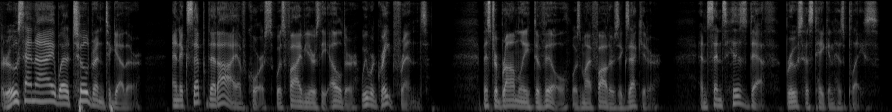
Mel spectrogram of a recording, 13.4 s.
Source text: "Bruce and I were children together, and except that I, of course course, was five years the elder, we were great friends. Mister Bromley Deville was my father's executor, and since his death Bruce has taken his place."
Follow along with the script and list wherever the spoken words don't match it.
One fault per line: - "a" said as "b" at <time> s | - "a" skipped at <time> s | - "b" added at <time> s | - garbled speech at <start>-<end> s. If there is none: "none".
- "course" skipped at 4.2 s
